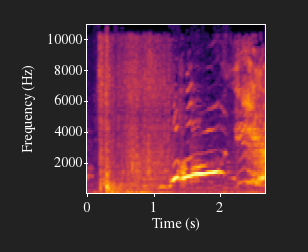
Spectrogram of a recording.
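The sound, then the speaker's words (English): A single sharp splash as someone jumps into a pool, doing a cannonball, dive or belly flop, followed by churning, sloshing water, with a brief high rising vocal tone in the middle. “The unmistakable splash of water when someone does a cannonball, dive, or belly flop into the pool is the sound of summer for me.”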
